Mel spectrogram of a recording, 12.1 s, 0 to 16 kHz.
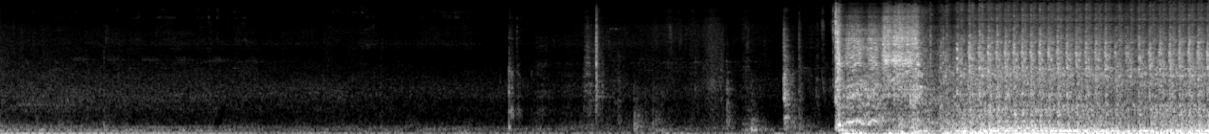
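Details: Wrecked 1974 Ford F100 parked for years, after correcting three plug wires in the wrong firing order: cranking and weak catches, then lights off into a strong, even high idle; running much better.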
